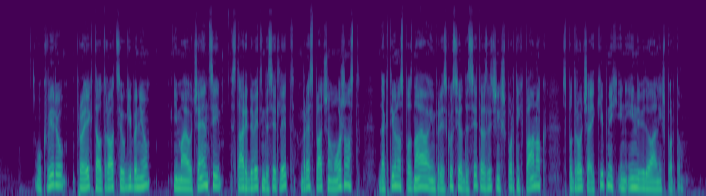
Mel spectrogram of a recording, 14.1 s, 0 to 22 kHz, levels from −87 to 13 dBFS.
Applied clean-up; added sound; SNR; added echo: none; none; none; none.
